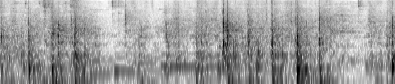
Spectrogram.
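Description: Wheaten bread dough being mixed in a bowl, with a busy run of soft thumps, scrapes and knocks in an irregular rhythm, close and fairly quiet, with no talking.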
